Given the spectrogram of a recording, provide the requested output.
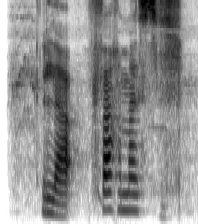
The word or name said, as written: la pharmacie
